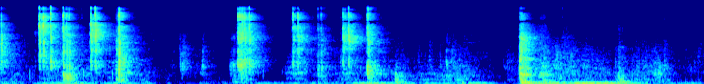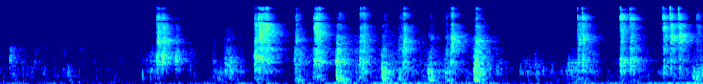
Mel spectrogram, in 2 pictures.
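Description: Plastic ski boot buckles click and snap shut.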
